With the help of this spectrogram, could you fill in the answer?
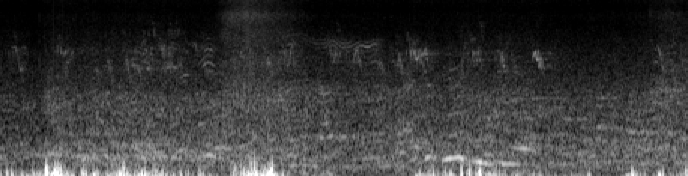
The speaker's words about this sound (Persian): اینجا دوباره یه پیچه این صدای پرنده هاست که نزدیک غروب دارن میخونن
